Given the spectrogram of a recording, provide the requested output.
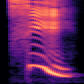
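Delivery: high stubborn doll. A narrator's reading. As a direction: chirp it stubbornly. Doll insists.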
